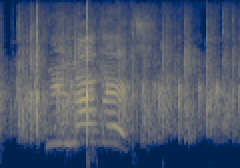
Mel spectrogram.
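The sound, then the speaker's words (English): An audience claps steadily for the Lord Jesus for a couple of seconds, a dense patter of many hands, while voices call out and cheer over it. “Clap for the Lord Jesus.”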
